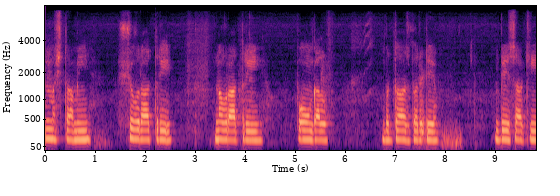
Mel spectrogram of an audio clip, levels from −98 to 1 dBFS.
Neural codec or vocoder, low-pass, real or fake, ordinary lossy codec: vocoder, 44.1 kHz, 128 mel bands, Pupu-Vocoder; 7.2 kHz; fake; AAC, 32 kbps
